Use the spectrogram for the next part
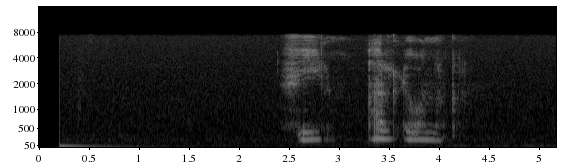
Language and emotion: Russian, sad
